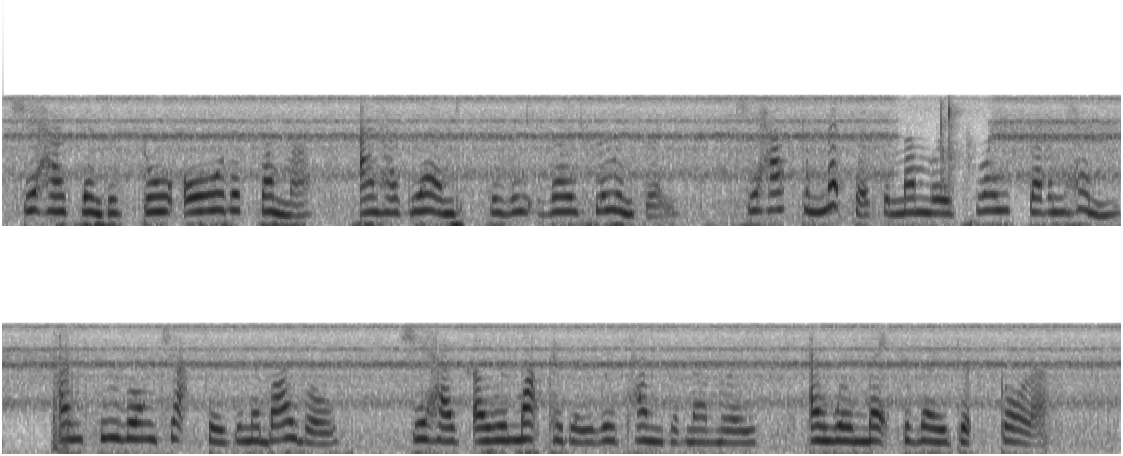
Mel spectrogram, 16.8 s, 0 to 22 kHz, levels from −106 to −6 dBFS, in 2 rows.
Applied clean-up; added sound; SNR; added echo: none; Fire; 15 dB; none.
